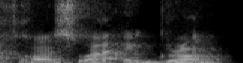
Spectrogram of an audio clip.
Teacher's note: We have François est grand, the D is not pronounced.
